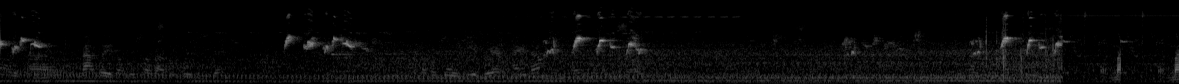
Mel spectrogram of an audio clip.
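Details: Red-whiskered bulbul decoy calling wild birds toward a trap, 9 September 2017; clusters of bright warbled chirps separated by pauses of a few seconds, over a low hum and faint background murmur.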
